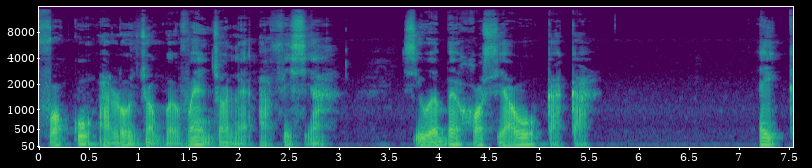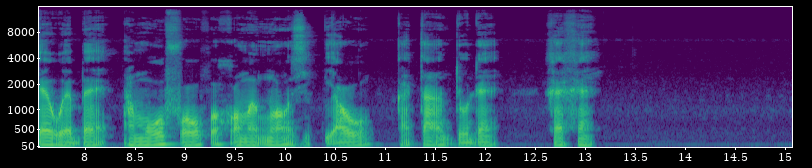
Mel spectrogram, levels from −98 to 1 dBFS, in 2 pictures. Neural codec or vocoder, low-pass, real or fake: none; 14.4 kHz; real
